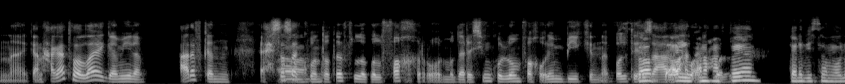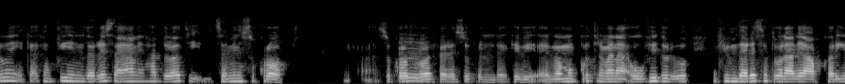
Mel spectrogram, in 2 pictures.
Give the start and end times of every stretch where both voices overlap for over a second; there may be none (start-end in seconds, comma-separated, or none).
6.1-7.3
